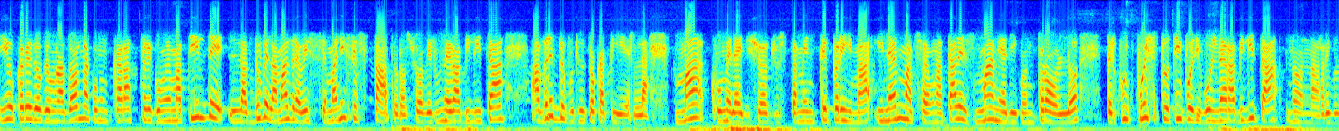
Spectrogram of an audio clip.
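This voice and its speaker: Talking at a very fast pace, the woman keeps her pitch high. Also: ordinary pitch variation. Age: 50s. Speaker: novelist. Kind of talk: interview.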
